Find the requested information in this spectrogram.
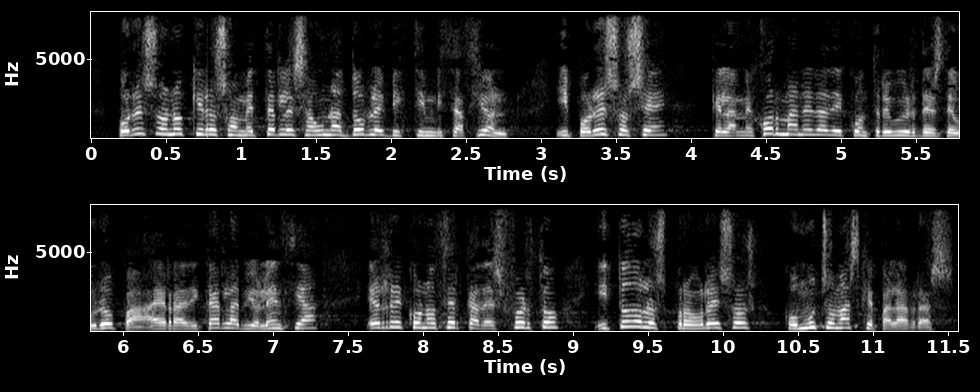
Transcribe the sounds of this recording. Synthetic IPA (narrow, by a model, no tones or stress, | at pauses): po̞ɾe̞so̞no̞kje̞ɾo̞so̞me̞t̪e̞ɾle̞saunaðo̞β̞le̞βik̚t̪imiθaθjo̞n | ipo̞ɾe̞sose̞ | ke̞lame̞xo̞ɾmãne̞ɾaðe̞ko̞nt̪ɾiβuiɾðe̞zðewɾo̞paae̞raðikaɾlaβjo̞le̞n̟θja | e̞zre̞ko̞no̞θe̞ɾkaðaesfwe̞ɾθo̞it̪o̞ð̞o̞zlo̞spɾo̞ɣɾe̞so̞sko̞nmut͡ʃo̞maske̞palaβɾas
